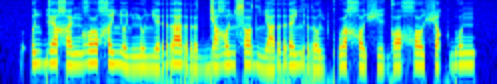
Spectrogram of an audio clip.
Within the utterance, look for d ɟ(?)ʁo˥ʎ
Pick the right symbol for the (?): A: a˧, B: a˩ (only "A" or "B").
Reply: A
